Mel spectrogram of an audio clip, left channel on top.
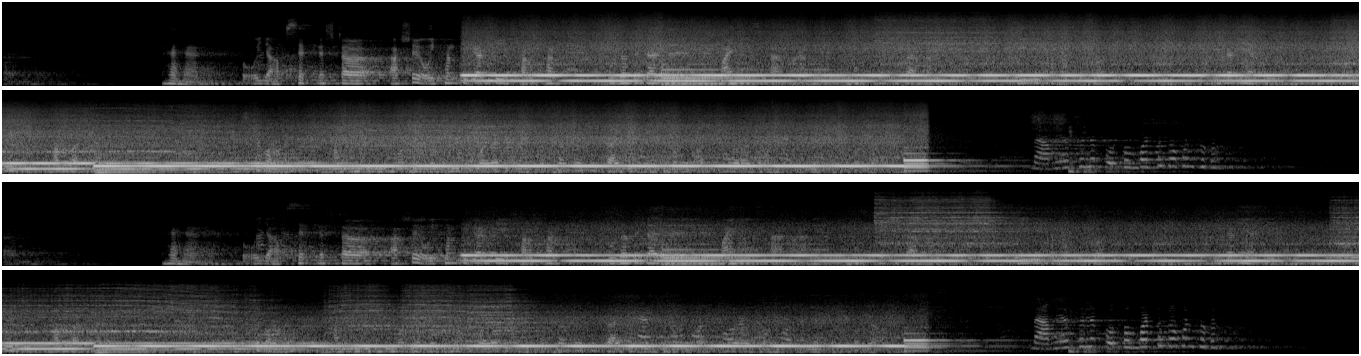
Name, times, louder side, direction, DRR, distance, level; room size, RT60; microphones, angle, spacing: voice 1, 1.6-2.1 2.4-9.7 10.0-19.9 20.3-21.7 22.0-22.3 23.8-24.0, left 2 dB, 45° left, 5 dB, 1.7 m, -37 dB
voice 2, 2.5-2.9 19.9-22.5 23.9-25.8, right 3 dB, 50° right, 7 dB, 2.0 m, -43 dB
sound 1, 4.6-22.9, left 3 dB, 85° left, 0.7 m, -22 dB
sound 2, 8.7-10.6 11.0-11.1 11.4-11.8 12.3-12.4 12.7-23.2 23.6-23.7 24.0-24.2 24.7-24.8, right 3 dB, 10° right, 4.1 m, -40 dB
Singing, 11.6-14.0 14.7-15.8 16.7-18.1 20.0-20.3, left 1 dB, 70° right, 3.8 m, -42 dB
26.0 x 24.5 x 8.2 m, 2.3 s
head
